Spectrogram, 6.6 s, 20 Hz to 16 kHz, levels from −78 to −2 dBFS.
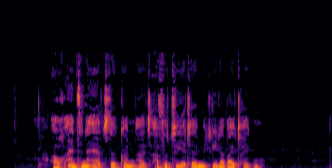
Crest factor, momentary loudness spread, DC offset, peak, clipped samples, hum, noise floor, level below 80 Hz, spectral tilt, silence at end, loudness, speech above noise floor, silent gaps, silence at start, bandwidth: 16 dB; 9 LU; under 0.1%; -12 dBFS; under 0.1%; none; -71 dBFS; -66 dBFS; -5.5 dB/octave; 1.4 s; -27 LUFS; 44 dB; none; 0.75 s; 11.5 kHz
